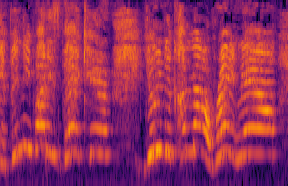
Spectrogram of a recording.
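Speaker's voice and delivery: high mock call to the backyard; imitating stepmom calling. Stepmom calling into the backyard, high mock demand. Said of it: "she comes outside and she's like".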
